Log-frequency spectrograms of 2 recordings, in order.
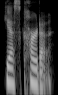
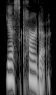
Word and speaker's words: Yescarta: However, no emphasis is indicated in the literature for Yescarta, but I personally tend to emphasize that middle syllable, car. See if you can hear that emphasis when I say it again. Yescarta. Yescarta.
